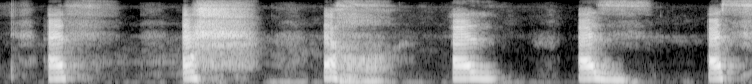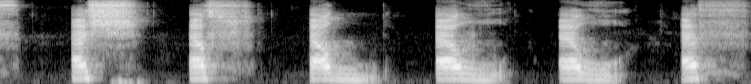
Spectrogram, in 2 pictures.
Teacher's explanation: رخوہ میں چونکہ سانس جاری رہتی ہے، اس لیے پھر ان کا جو وقت ہے، ڈیوریشن ہے، وہ سب سے زیادہ ہے ساکن حالت میں۔ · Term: حروف رخوہ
